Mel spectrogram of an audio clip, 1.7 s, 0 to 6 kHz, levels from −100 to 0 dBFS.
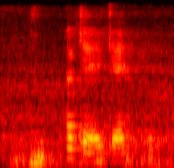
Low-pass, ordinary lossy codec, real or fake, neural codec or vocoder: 5.4 kHz; none; real; none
